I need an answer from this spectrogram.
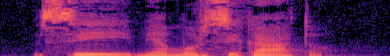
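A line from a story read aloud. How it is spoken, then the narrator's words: Murmured. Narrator (Italian): mormorò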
